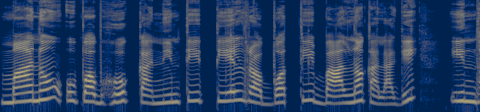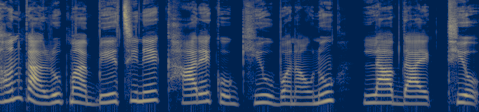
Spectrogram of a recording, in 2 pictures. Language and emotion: Nepali, neutral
